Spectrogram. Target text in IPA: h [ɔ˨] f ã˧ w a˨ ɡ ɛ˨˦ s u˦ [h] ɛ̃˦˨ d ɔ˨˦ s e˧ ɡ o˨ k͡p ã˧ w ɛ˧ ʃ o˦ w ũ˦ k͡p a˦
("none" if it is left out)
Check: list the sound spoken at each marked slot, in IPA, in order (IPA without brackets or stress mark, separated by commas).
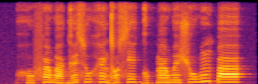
o˨, h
